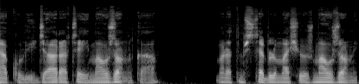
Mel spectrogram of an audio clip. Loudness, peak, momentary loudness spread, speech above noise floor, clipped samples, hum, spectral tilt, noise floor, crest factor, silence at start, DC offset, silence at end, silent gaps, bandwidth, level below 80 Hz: -23 LUFS; -4 dBFS; 11 LU; 42 dB; under 0.1%; none; -4 dB/octave; -66 dBFS; 20 dB; 0 s; under 0.1%; 0 s; none; 17 kHz; -50 dBFS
